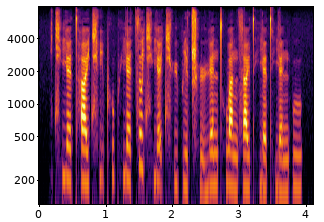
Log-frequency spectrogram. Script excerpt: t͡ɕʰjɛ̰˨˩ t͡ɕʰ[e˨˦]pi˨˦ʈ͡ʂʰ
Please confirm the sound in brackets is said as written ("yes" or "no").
no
